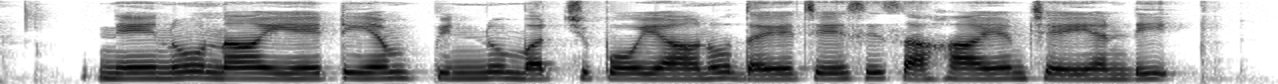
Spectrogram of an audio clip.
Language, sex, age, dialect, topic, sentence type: Telugu, female, 31-35, Southern, banking, statement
